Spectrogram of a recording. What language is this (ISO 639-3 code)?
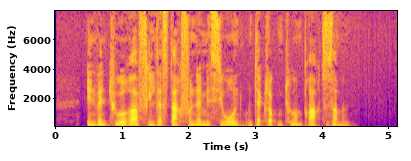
deu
